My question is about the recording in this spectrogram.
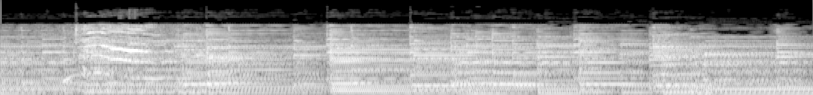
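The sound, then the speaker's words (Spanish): A cat meows loudly, with drawn-out, wailing cries over a steady, tonal musical backing that runs for the whole few seconds. “Puso la lavadora en marcha y el pobre gatito dio mil vueltas y vueltas entre el agua caliente y la espuma del detergente.”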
